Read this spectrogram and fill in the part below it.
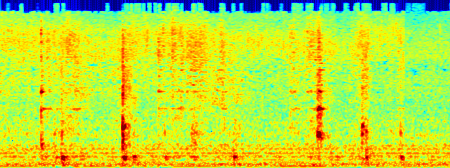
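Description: Kadvanchi, a small bitter-gourd-like vegetable, stir-fried in a pan after salt is added: repeated scraping strokes of a spoon against the pan over a steady sizzle, close, with a few sharper knocks, no talking.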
